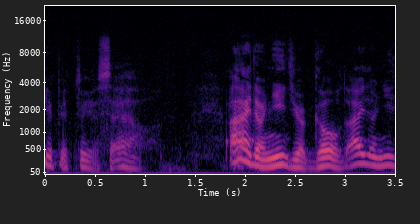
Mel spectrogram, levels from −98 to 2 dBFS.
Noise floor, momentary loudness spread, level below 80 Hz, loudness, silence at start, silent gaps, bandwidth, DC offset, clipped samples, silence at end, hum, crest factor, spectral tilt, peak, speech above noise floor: -74 dBFS; 15 LU; -88 dBFS; -47 LUFS; 0 s; none; over 20 kHz; under 0.1%; under 0.1%; 0 s; none; 18 dB; -6 dB/octave; -30 dBFS; 27 dB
